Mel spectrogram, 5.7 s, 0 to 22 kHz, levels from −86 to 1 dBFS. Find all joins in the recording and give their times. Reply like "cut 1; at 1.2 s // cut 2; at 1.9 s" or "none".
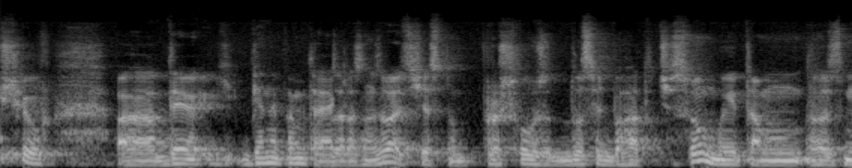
cut 1; at 2.2 s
